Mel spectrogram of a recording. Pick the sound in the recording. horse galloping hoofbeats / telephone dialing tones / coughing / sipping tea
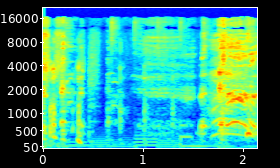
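coughing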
